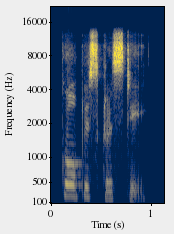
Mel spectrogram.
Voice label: "Corpus Christi", Indian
